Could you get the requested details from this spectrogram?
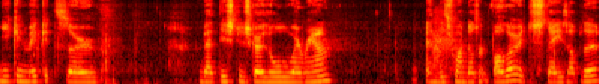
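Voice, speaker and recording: Against noticeable background noise, a woman speaks at a fairly slow pace in a medium pitch, her intonation monotone and flat, with long, frequent pauses. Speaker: video tutorial maker. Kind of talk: tutorial. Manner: pitch-altered with software; casual.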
